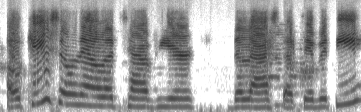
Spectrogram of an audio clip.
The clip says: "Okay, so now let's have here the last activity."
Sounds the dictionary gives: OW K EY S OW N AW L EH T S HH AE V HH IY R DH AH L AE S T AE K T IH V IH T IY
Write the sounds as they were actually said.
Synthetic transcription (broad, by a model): OW K EY S OW N AW L EH T S HH AE V HH IY R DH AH L AE S T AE K T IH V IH T IY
